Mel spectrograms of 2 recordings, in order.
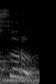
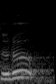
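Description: First: The first syllable is high in pitch. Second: The first syllable is low in pitch. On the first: The speaker calls it wrong. "Không phải sư sư là cao nhá" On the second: The speaker calls it right. "mà phải là suru"

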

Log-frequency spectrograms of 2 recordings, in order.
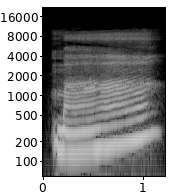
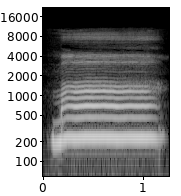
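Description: First: The pitch rises from mid to high. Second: The pitch stays high and level. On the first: "second one going up" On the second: "the first one"

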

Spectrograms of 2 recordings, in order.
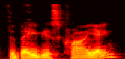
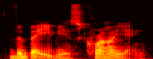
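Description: First: The voice rises at the end on 'crying'. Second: The voice falls at the end on 'crying'. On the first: The speaker calls it wrong. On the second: The speaker calls it right.

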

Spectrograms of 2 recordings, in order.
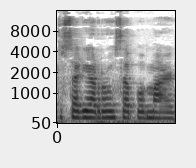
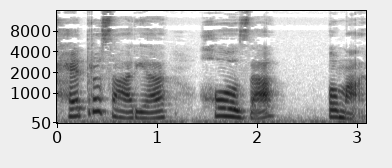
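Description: First: The initial R sounds like an English R. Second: The initial R sounds like an H. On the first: The speaker calls it wrong. "we all want to say Retosaria Pomar or Retosaria Rosa Pomar" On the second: The speaker calls it right. "it's more like a H sound"

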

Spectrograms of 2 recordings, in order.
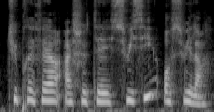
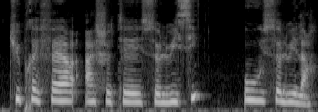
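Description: First: Celui-ci and celui-là are shortened. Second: Celui-ci and celui-là are pronounced in full. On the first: This is the familiar, everyday form. "Familiar, the pronunciation will change and will shorten celui-ci and celui-là" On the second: This is the formal, correct form. "The correct way is"

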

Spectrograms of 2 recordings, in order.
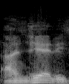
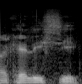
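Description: First: The stress is on the syllable ge. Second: The stress is on the syllable li. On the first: This follows the name's original Italian form. "se dice Angelici, con acento en la E" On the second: This is how most people say the name. "Yo le digo Angelici, como todo el mundo"

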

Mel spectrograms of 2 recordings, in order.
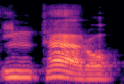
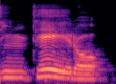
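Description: First: The stressed e is an open vowel. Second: The stressed e is a closed vowel. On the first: This is the old-fashioned pronunciation. "open e, and probably in Verdi's day it was intero" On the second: This is the modern pronunciation. "Now everybody in the world says intero"

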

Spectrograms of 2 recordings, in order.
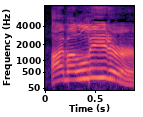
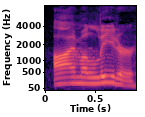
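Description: First: It is said with strong passion and energy. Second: It is said calmly, without much passion.

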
